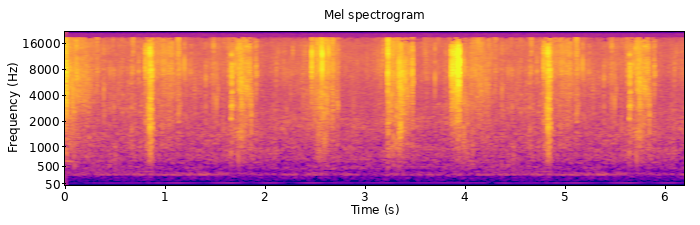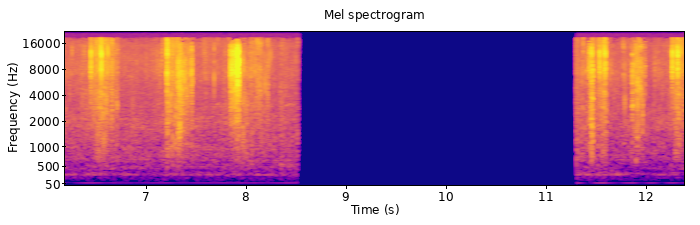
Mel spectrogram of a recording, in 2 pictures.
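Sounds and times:
footsteps on sand: 0.0s - 8.3s.

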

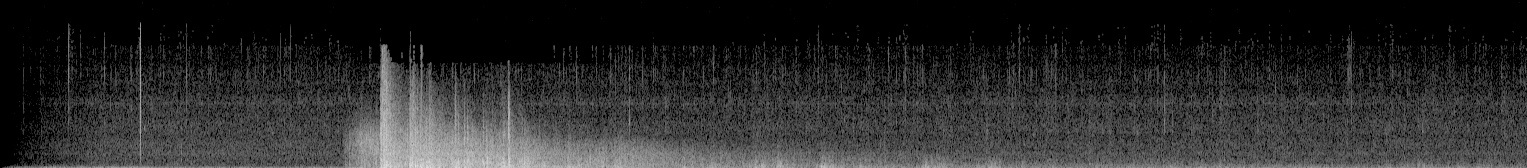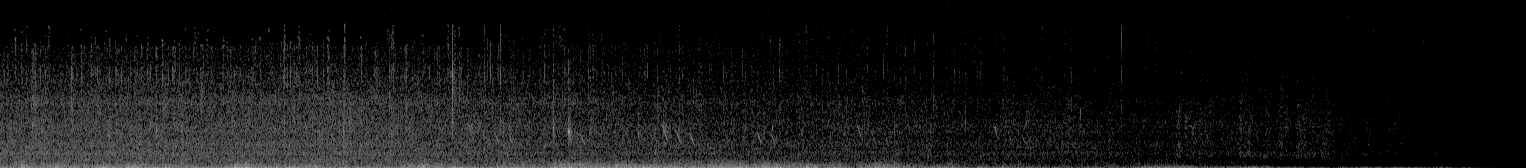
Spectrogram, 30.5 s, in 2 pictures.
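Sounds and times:
light rain on a roof in Toronto: 0.1s - 29.1s
close thunder crack in Toronto: 3.4s - 10.1s.

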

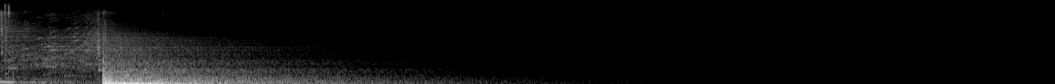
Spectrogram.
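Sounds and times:
sliding boom: 0.0s - 4.3s.

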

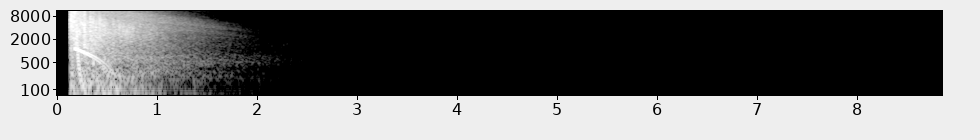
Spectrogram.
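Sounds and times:
laser gun shot: 0.1s - 2.0s.

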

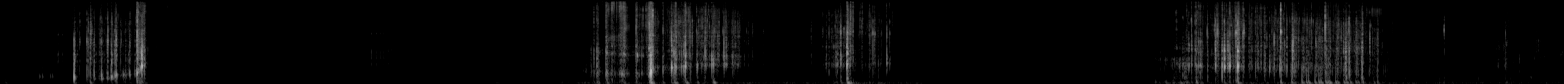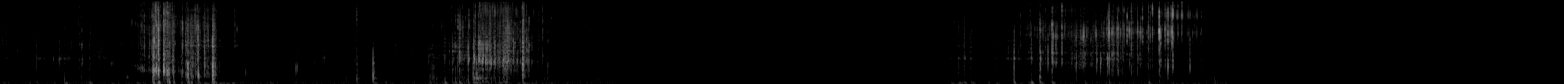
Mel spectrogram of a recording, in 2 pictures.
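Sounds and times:
gore bursting horror body tear: 0.8s - 1.5s, 6.0s - 7.5s, 8.2s - 9.0s, 11.8s - 14.0s, 15.0s - 18.0s, 18.6s - 21.2s, 25.7s - 27.7s.

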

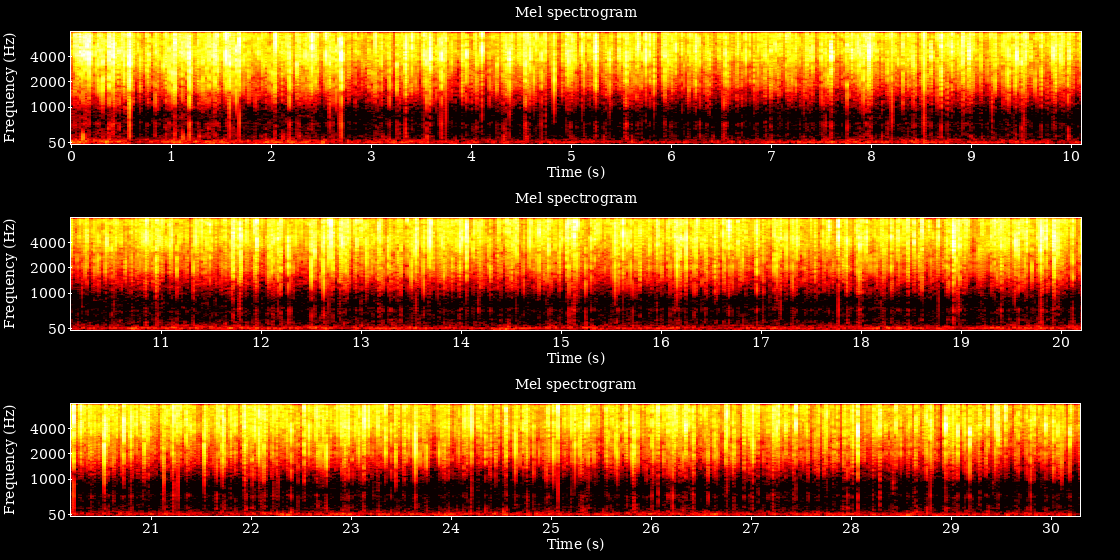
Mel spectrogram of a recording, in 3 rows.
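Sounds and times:
campfire: 0.0s - 30.2s.

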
